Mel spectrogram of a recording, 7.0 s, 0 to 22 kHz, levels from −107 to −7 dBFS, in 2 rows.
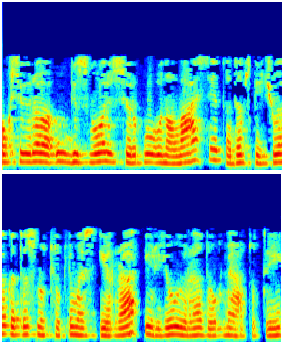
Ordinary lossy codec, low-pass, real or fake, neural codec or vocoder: MP3, 24 kbps; 7.2 kHz; fake; vocoder, 22.05 kHz, 80 mel bands, HiFi-GAN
